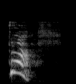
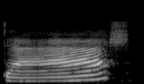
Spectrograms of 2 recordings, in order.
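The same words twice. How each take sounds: First: "math" said short and much higher; quick answer. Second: "Math" drawn out as a slow blend. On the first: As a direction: pop the answer out brightly. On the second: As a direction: stretch it while blending. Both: Shown as a demonstration. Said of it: "Blend it all together".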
